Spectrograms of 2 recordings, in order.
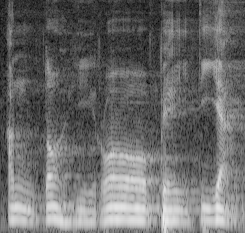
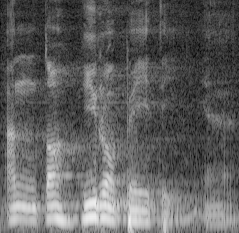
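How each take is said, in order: First: The vowel after the r is held long. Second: The vowel after the r is cut short. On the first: The speaker calls it right. "roknya dibaca panjang" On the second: The speaker calls it wrong. "ini sering dibaca"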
